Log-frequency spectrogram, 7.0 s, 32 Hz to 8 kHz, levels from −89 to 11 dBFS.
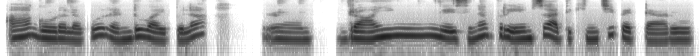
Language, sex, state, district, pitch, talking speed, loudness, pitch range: Telugu, female, Telangana, Hyderabad, 180 Hz, 85 wpm, -15 LUFS, 170-225 Hz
